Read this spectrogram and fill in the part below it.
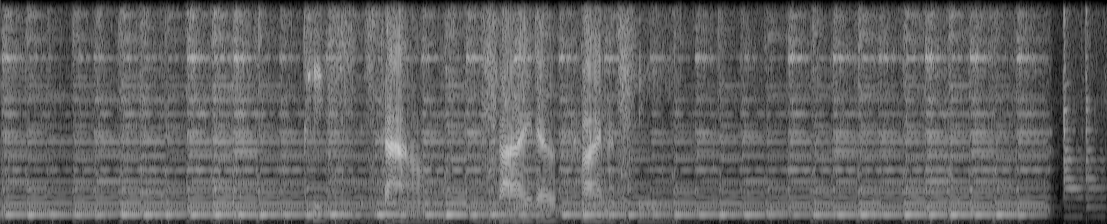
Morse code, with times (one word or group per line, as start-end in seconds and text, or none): none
